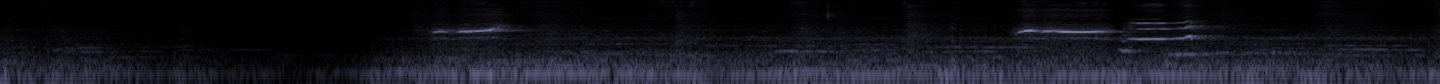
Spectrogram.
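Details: Chattering lory from Ternate, a talking parrot kept as a pet, gives two clear whistled notes, one rising and one level with harmonics, a few seconds apart over a low indoor hum.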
